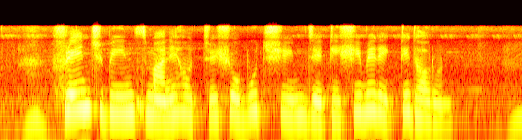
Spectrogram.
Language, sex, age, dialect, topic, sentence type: Bengali, female, 25-30, Standard Colloquial, agriculture, statement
